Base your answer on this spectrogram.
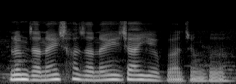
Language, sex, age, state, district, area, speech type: Bodo, female, 45-60, Assam, Kokrajhar, urban, spontaneous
